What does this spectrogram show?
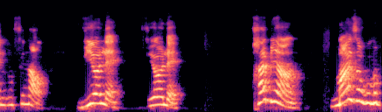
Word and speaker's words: violet: O O é aberto ou fechado? Violet, violet, violet, fechado. Violet, não é violet, é violet. Mas também não é violet, né? Não preciso forçar, porque a sílaba forte dessa palavra está no final, e não no O.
